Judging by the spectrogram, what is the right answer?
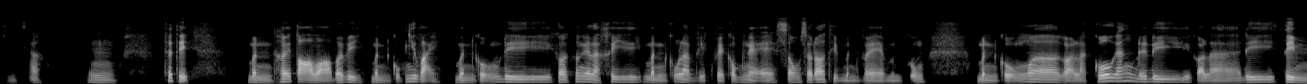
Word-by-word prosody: chính 95 Hz, -, -24 dB
xác. 105 Hz, 0 st, -7 dB, 0.5 s
Ừm. 105 Hz, -3 st, -8 dB, 0.5 s
Thế -, -, +2 dB
thì -, -, +5 dB, 0.6 s
mình 105 Hz, -3 st, -2 dB
hơi 125 Hz, 0 st, +3 dB
tò 100 Hz, -1 st, +7 dB
mò 95 Hz, -2 st, +5 dB
bởi 100 Hz, -, +3 dB
vì 110 Hz, -5 st, -1 dB
mình 105 Hz, -3 st, -5 dB
cũng -, -, -8 dB
như 140 Hz, 0 st, 0 dB
vậy, 85 Hz, -3 st, +3 dB, 0.2 s
mình 105 Hz, -2 st, -3 dB
cũng 105 Hz, +6 st, -2 dB
đi 120 Hz, -2 st, 0 dB
có 115 Hz, 0 st, +3 dB
có 130 Hz, +3 st, -5 dB
nghĩa 125 Hz, -1 st, +2 dB
là -, -, +3 dB
khi 115 Hz, -1 st, -3 dB
mình 100 Hz, -3 st, -2 dB
cũng -, -, -3 dB
làm 110 Hz, -4 st, +2 dB
việc 95 Hz, -1 st, -9 dB
về 95 Hz, -, +1 dB
công 110 Hz, +1 st, -4 dB
nghệ, 90 Hz, 0 st, 0 dB
xong 110 Hz, -1 st, -2 dB
sau 115 Hz, -, +2 dB
đó 120 Hz, +1 st, +6 dB
thì 100 Hz, -, -7 dB
mình 90 Hz, -1 st, -9 dB
về 90 Hz, -2 st, 0 dB
mình 90 Hz, +1 st, -11 dB
cũng 110 Hz, -, -3 dB, 0.6 s
mình 95 Hz, -2 st, -2 dB
cũng, 100 Hz, +9 st, -1 dB
ơ, 115 Hz, -3 st, +4 dB
gọi 85 Hz, -3 st, +2 dB
là, 95 Hz, 0 st, -1 dB
cố 150 Hz, +3 st, +6 dB
gắng 155 Hz, 0 st, -1 dB
để 130 Hz, +1 st, +1 dB
đi, 125 Hz, -1 st, -1 dB
gọi 90 Hz, -, +2 dB
là, 90 Hz, 0 st, -3 dB
đi 115 Hz, 0 st, -1 dB
tìm 105 Hz, -4 st, +5 dB
110 Hz, 235 wpm, -27 LUFS, 95-120 Hz, 0.6 s, tò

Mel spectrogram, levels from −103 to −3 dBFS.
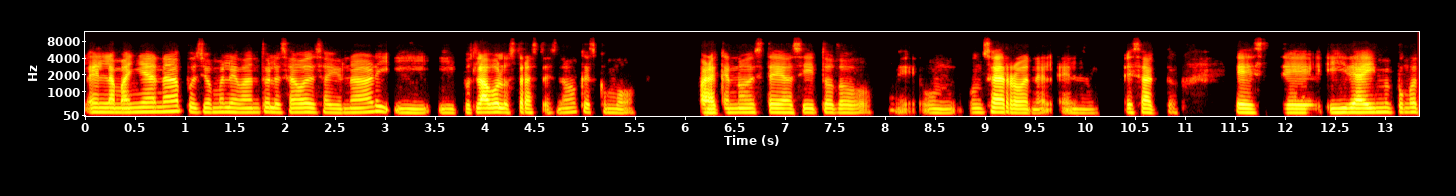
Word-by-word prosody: en 175 Hz, 0 st, 0 dB
la 175 Hz, 0 st, +4 dB
mañana, 185 Hz, +4 st, +2 dB
pues 180 Hz, -6 st, -6 dB
yo 175 Hz, -1 st, -3 dB
me 180 Hz, +1 st, -5 dB
levanto, 170 Hz, 0 st, -2 dB
les 165 Hz, -1 st, -4 dB
hago 170 Hz, +1 st, +2 dB
de 175 Hz, -, +2 dB
desayunar 165 Hz, +3 st, -2 dB
y 200 Hz, -, -4 dB
y 150 Hz, -1 st, -6 dB
y 150 Hz, -1 st, -9 dB
pues 155 Hz, +1 st, -10 dB
lavo 170 Hz, +1 st, +8 dB
los 165 Hz, -2 st, -2 dB
trastes, 160 Hz, -3 st, -3 dB
¿no?, 170 Hz, +4 st, -7 dB
que 170 Hz, -, -5 dB
es 155 Hz, -, -11 dB
como 155 Hz, -2 st, -9 dB, 0.6 s
para 155 Hz, -2 st, +7 dB
que 160 Hz, +3 st, -4 dB
no 165 Hz, +1 st, -2 dB
esté 165 Hz, 0 st, 0 dB
así 160 Hz, 0 st, -3 dB
todo, 155 Hz, -2 st, -5 dB, 0.2 s
eh, -, -, -13 dB
un 150 Hz, -1 st, -8 dB
un 165 Hz, 0 st, -7 dB
cerro 170 Hz, -4 st, +7 dB
en 140 Hz, -1 st, -3 dB
el -, -, -7 dB
en 145 Hz, -1 st, -9 dB, 0.2 s
exacto. 160 Hz, 0 st, -1 dB, 0.6 s
Este, 155 Hz, -1 st, +1 dB
y 165 Hz, +1 st, 0 dB
de 170 Hz, -, +6 dB
ahí 165 Hz, +1 st, +7 dB
me 175 Hz, 0 st, -4 dB
pongo 175 Hz, +2 st, -4 dB
a -, -, -2 dB
165 Hz, 195 wpm, -24 LUFS, 155-175 Hz, 0.6 s, lavo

